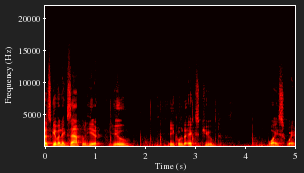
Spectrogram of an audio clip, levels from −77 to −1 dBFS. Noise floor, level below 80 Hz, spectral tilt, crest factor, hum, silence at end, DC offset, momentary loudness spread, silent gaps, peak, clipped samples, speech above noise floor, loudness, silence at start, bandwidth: -60 dBFS; -52 dBFS; -5.5 dB/octave; 22 dB; none; 0 s; under 0.1%; 24 LU; none; -12 dBFS; under 0.1%; 27 dB; -34 LUFS; 0 s; 15 kHz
